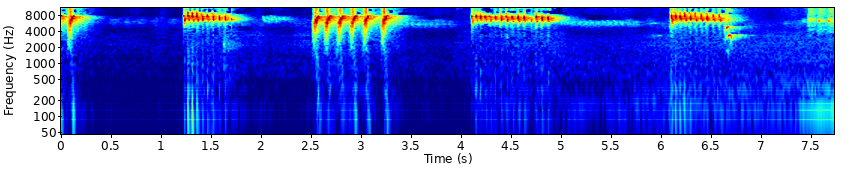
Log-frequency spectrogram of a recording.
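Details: Konin singing in the tembakan style, rapid and spicy: four high, fast buzzy trill bursts with stuttering pulses, spaced about every one and a half seconds, then a quick falling chip and a faint low hum.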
